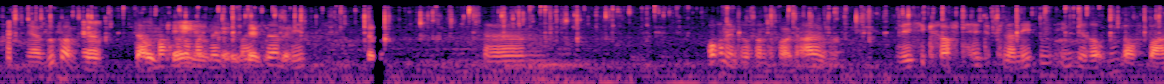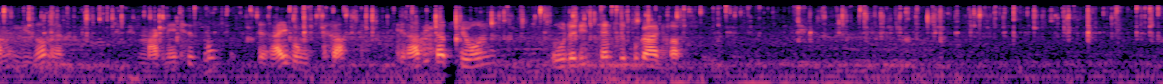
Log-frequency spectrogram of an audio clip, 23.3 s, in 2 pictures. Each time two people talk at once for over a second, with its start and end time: 1.4-3.0

